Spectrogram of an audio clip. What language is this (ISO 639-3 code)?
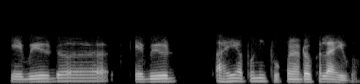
asm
